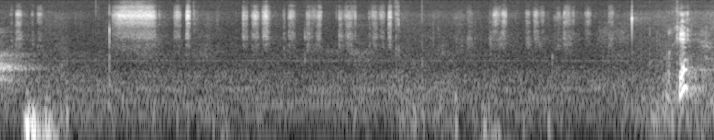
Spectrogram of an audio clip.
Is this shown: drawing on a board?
yes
